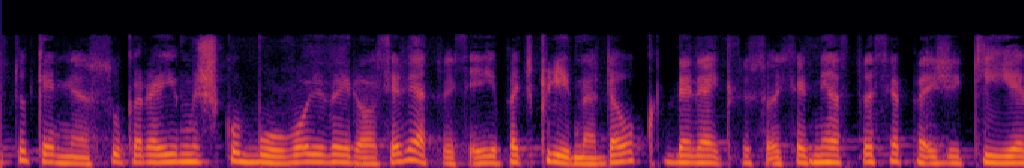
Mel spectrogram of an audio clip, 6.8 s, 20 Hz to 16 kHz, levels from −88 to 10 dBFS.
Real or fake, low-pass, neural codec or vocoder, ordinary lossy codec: fake; 7.2 kHz; codec, 16 kHz, 2 kbps, X-Codec, HuBERT features, trained on general audio; MP3, 48 kbps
